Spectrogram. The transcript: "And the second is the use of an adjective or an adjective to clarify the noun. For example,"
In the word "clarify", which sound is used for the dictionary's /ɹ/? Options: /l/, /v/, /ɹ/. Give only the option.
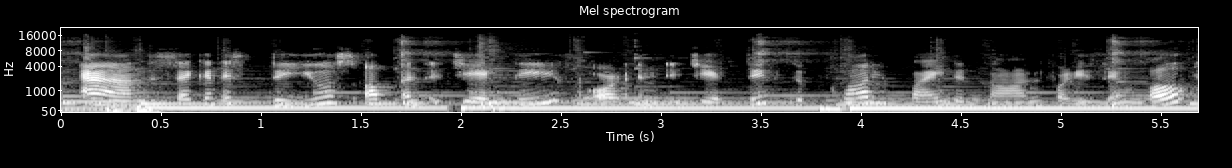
/l/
